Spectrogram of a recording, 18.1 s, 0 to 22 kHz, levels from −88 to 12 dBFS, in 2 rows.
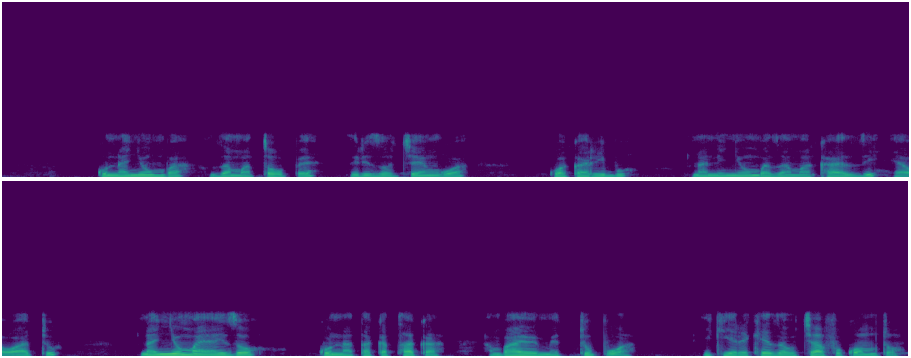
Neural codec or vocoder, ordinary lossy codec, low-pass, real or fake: none; Opus, 24 kbps; 5.4 kHz; real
